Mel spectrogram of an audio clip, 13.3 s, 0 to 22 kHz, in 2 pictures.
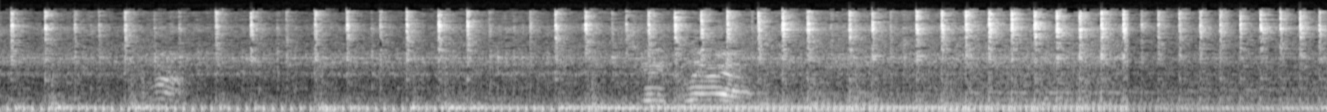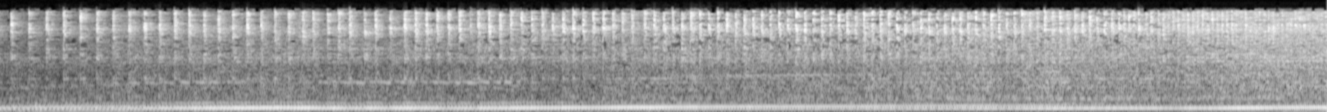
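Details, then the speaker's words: Stihl BR 340 backpack blower two-stroke, after water in fuel cleared by pulling with plug out, no starter fluid: catches, steady buzzing with pitch climbing smoothly, runs fine. "okay guys so it runs good that's it i didn't use starter fluid i just took the plug out and pulled it a bunch of times"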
